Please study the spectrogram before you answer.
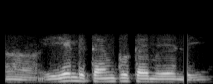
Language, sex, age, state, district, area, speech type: Telugu, male, 45-60, Telangana, Bhadradri Kothagudem, urban, conversation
